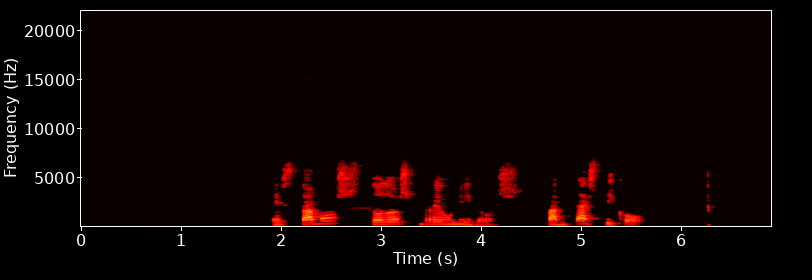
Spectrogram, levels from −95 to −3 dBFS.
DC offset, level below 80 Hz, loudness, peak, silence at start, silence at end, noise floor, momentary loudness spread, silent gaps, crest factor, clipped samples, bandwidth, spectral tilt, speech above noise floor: under 0.1%; under -90 dBFS; -49 LUFS; -30 dBFS; 1.9 s; 0.6 s; under -90 dBFS; 15 LU; 4.41-4.67 s, 5.65-6.26 s; 22 dB; under 0.1%; 7.4 kHz; -1.5 dB/octave; over 41 dB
